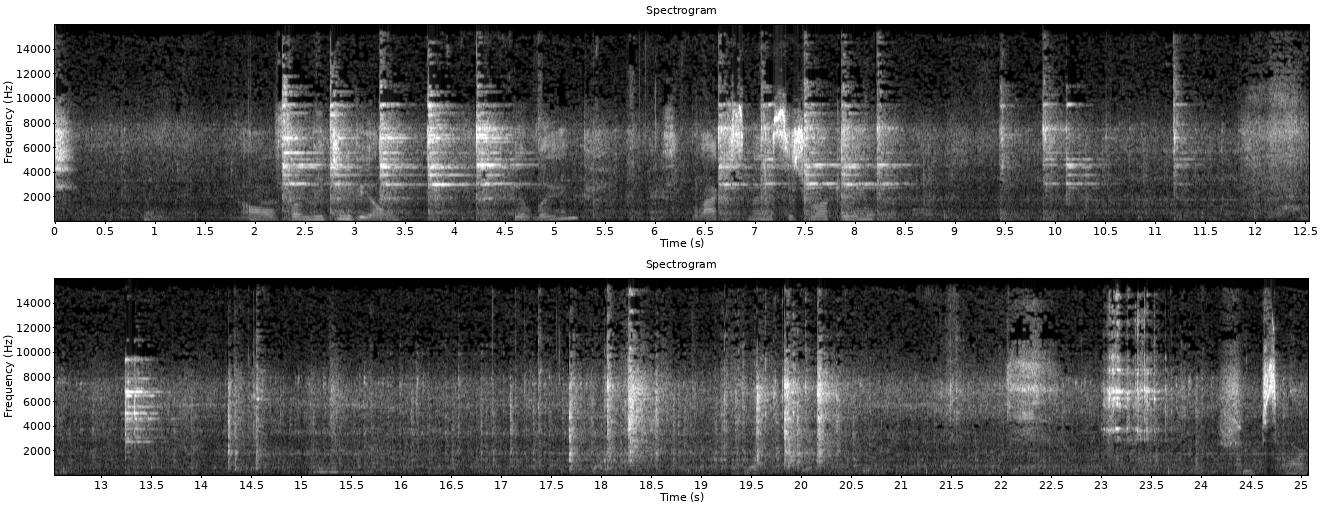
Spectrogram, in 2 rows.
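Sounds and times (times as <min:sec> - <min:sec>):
indistinct voices: 0:01.8 - 0:08.9
clinks and knocks of tools: 0:02.2 - 0:05.9, 0:06.6 - 0:11.8, 0:12.6 - 0:14.8, 0:16.5 - 0:20.8, 0:22.5 - 0:24.1.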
